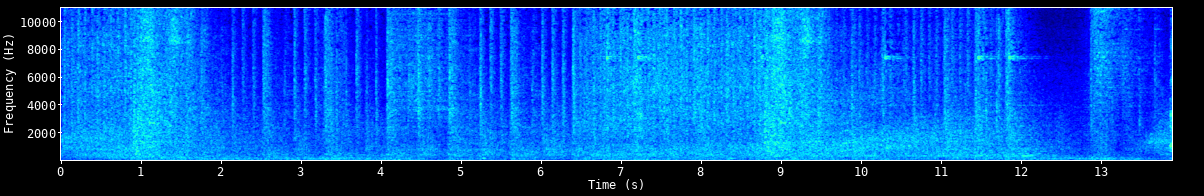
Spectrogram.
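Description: Machine-gun fire from a fighter jet downing a MiG in an aerial dogfight over the desert: a loud, dense, continuous roar of rapid fire and engine noise that runs unbroken throughout.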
